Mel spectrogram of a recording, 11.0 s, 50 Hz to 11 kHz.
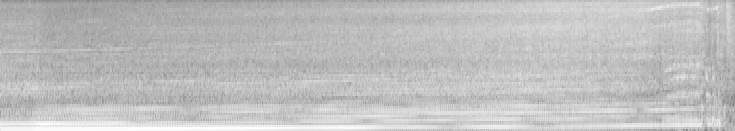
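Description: Turbocharged Mitsubishi Eclipse DSM 4G63 four-cylinder running under load on a chassis dyno. The engine holds a fairly steady note while a faint high whine slowly rises, and the sound drops off sharply just before the end. The engine is on a restrictive base map that, by the owner's account, capped it around 5,500–6,000 rpm and kept it from building boost.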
